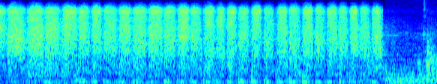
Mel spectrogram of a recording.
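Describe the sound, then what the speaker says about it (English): Hand sanding with a sanding sponge over the thin wood veneer of a coffee table, a rhythmic scratchy rasp of about twenty quick back-and-forth strokes, close and steady, then stopping abruptly. "I decided to take out the sanding sponge and sand down so I wouldn't go through the thin layer of veneer."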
